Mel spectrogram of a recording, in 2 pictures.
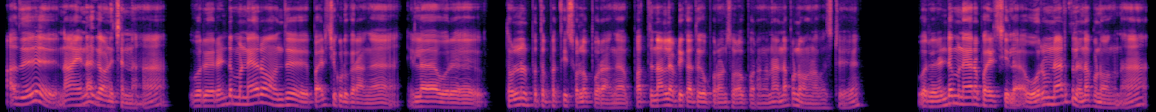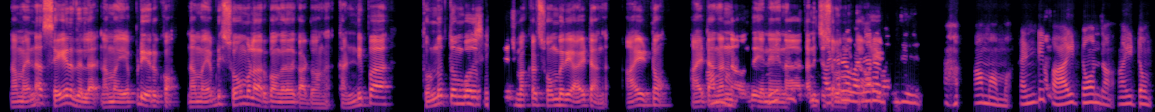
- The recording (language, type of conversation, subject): Tamil, podcast, புதிய வேலை தேடலில் பயனுள்ள தொடர்பு வலையமைப்பை உருவாக்க என்னென்ன வழிகள் உள்ளன?
- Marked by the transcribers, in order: in English: "பர்ஸ்ட்"; chuckle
